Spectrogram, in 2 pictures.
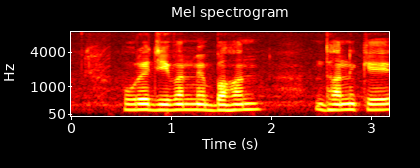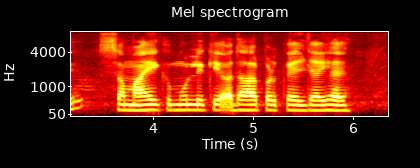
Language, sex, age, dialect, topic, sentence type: Magahi, male, 25-30, Western, banking, statement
